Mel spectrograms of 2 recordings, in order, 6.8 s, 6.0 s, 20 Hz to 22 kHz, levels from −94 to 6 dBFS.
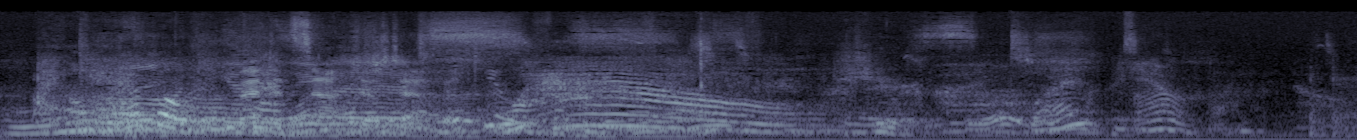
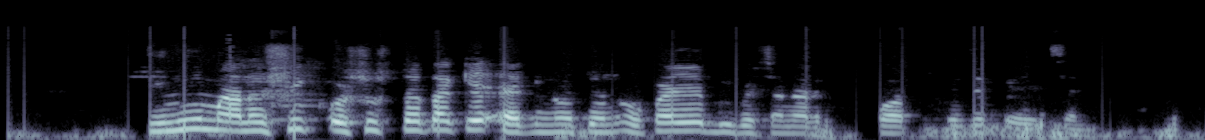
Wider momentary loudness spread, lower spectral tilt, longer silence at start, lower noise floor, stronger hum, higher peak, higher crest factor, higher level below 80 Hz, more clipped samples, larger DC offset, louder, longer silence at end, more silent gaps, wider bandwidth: about the same, 16 LU vs 15 LU; second, -3.5 dB/octave vs -7.5 dB/octave; about the same, 0 s vs 0.1 s; first, -56 dBFS vs -45 dBFS; neither; second, -16 dBFS vs -4 dBFS; about the same, 20 dB vs 18 dB; second, -72 dBFS vs -48 dBFS; neither; neither; second, -35 LUFS vs -21 LUFS; about the same, 0 s vs 0 s; neither; first, 16.5 kHz vs 7 kHz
